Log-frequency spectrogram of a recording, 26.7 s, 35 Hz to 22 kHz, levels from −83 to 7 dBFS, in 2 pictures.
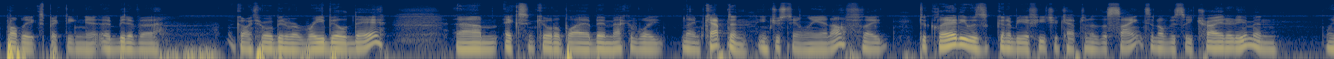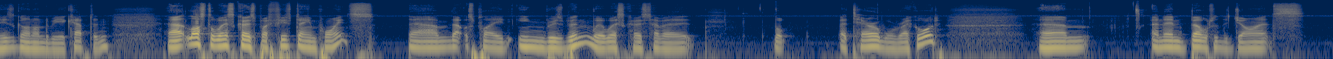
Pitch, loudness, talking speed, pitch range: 115 Hz, -26 LUFS, 180 wpm, 105-130 Hz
